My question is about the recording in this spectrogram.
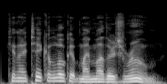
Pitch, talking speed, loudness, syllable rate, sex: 125 Hz, 325 wpm, -14 LUFS, 6.5 syllables/s, male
